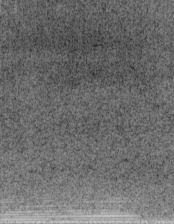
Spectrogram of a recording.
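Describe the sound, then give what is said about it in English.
A car engine hums steadily, its low droning tone shifting slightly in pitch as the vehicle moves along the street, with no voices present. “A lot of traffic out here today.”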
